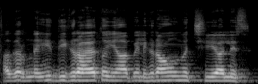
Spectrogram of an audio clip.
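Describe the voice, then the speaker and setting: Flat-voiced male teacher. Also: high-pitched, quick pace. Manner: drills words by repeating them, flat and steady. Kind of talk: exam-prep spelling lesson.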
